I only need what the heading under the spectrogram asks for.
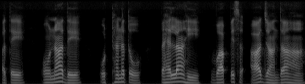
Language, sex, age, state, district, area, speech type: Punjabi, male, 18-30, Punjab, Jalandhar, urban, spontaneous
